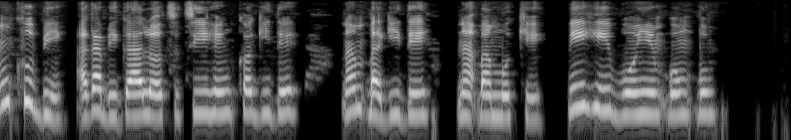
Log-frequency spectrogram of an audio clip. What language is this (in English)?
Igbo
